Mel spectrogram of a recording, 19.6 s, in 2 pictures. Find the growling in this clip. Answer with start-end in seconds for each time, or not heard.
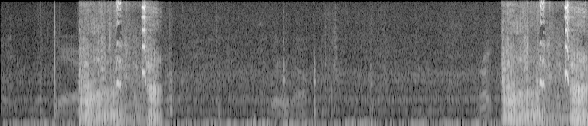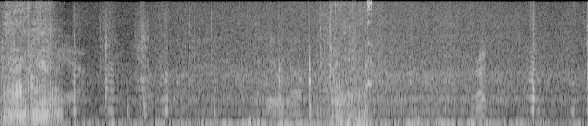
1.3-2.7, 8.3-10.8, 15.2-16.1.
